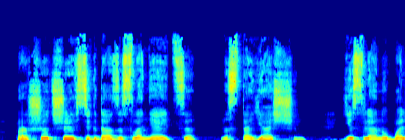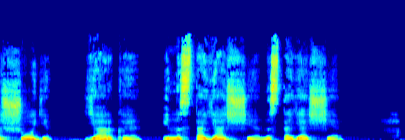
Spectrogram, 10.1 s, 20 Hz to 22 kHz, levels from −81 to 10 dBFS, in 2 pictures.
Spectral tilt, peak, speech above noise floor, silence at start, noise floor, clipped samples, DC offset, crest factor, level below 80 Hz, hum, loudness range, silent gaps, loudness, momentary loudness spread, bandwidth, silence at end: -3.5 dB/octave; -6 dBFS; 50 dB; 0.25 s; -73 dBFS; under 0.1%; under 0.1%; 18 dB; -58 dBFS; none; 3 LU; none; -22 LUFS; 11 LU; 17 kHz; 0.8 s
